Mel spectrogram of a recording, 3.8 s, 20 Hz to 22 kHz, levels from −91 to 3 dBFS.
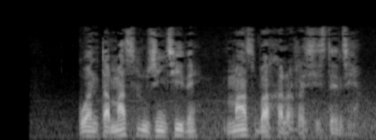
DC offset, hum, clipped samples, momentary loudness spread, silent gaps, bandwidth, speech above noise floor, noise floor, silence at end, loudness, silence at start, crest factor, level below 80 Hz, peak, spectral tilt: under 0.1%; none; under 0.1%; 8 LU; none; 11.5 kHz; 36 dB; -62 dBFS; 0 s; -27 LUFS; 0.8 s; 20 dB; -60 dBFS; -8 dBFS; -3 dB/octave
